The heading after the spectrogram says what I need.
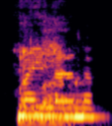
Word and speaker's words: Mylanah: pronounce? Mylanah. Mylanah po.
